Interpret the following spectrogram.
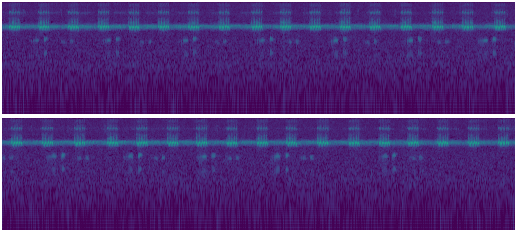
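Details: Crickets calling at night in a valley bottom near a tree at Pozo: a steady high chirp pulsing about three times per second, with fainter, lower croaking frog calls scattered through the background.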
